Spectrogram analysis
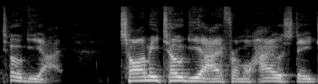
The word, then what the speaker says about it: Togiai: Another guy that would represent a change probably is Tommy Togiai. That's how you say it. Togiai.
